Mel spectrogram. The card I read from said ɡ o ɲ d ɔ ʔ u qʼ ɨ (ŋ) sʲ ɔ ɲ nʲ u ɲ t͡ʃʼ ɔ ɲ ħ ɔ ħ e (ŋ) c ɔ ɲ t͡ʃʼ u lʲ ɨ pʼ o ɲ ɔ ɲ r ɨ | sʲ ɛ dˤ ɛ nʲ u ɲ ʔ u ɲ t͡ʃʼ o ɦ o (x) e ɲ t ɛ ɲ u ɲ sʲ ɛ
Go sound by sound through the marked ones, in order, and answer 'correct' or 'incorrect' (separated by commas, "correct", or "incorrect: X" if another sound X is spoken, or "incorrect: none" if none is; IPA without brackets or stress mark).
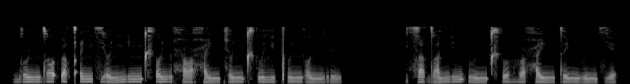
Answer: incorrect: ɲ, incorrect: ɲ, incorrect: ħ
